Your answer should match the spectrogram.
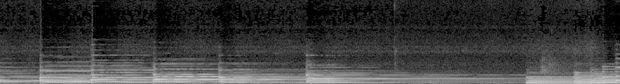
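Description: Grand piano played live in a slow, sustained passage: chords struck about once a second, then one chord left ringing and fading for about three seconds before a deeper chord with low bass is struck near the end.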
